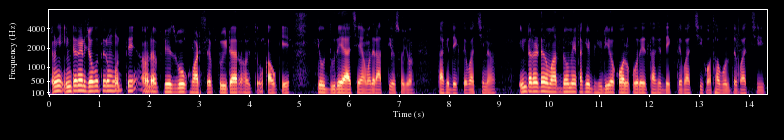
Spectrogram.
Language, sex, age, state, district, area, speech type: Bengali, male, 18-30, West Bengal, Bankura, rural, spontaneous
